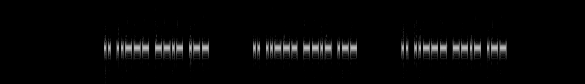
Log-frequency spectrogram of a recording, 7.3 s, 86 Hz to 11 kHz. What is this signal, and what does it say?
Morse code, heard as a keyed tone, about 46 wpm, 700 Hz. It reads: I2QW I2QW I2QW
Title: DXCC-100 Call Signs - 4 Characters - Repeated 3x - 45wpm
